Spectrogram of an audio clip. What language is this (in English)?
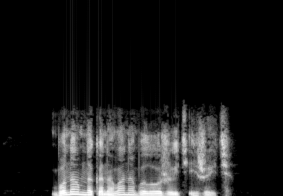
Belarusian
